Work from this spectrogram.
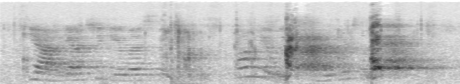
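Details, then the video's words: Pet dog giving a long whining howl followed by sharp barks, two loud bursts near the end, with human voices faintly mixed in. "FUNNY DOG,S"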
